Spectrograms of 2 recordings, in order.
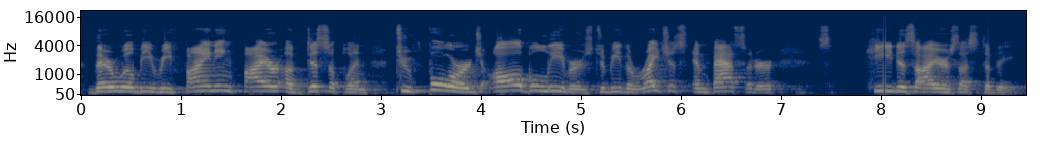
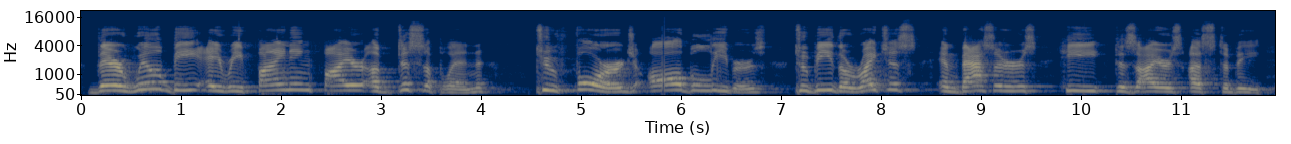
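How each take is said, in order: First: It is said at a normal pace. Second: It is said slowly.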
